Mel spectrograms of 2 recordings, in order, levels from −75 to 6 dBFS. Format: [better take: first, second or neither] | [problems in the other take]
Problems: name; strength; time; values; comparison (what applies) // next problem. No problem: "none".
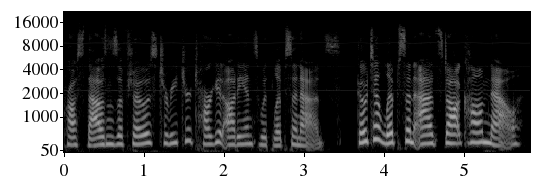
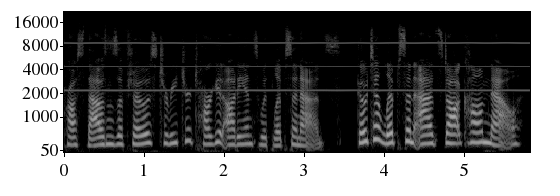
first | high-pitched whine; loud; throughout; 9 kHz, 8 dB below the speech; faint in the first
